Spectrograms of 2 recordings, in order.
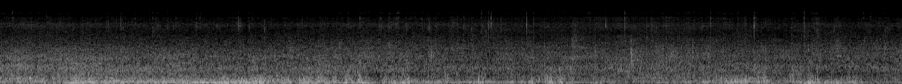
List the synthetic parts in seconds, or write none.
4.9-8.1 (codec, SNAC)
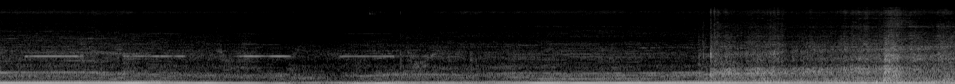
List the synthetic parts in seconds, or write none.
0.8-1.6 (codec, SNAC); 2.3-2.9; 4.4-6.4

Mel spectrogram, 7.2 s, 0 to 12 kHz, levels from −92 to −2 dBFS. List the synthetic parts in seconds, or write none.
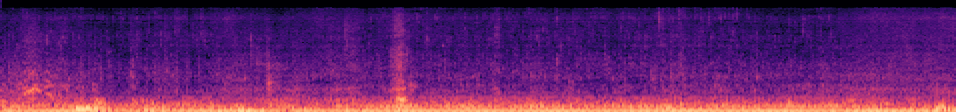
1.6-2.7 (codec, SNAC); 6.3-7.2

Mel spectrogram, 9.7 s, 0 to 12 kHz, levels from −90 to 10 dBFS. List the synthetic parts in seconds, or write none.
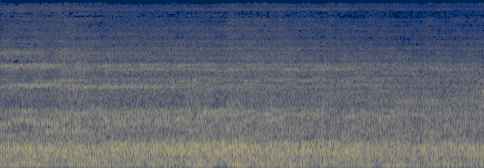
0.0-2.1 (codec, SNAC); 3.5-9.7

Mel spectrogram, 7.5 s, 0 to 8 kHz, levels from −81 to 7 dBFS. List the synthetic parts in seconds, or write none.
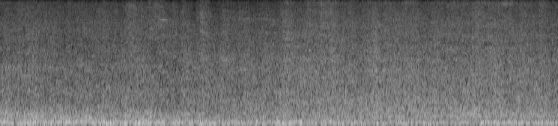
none

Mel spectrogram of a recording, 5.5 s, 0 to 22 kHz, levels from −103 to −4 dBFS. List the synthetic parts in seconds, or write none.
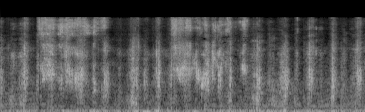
1.0-3.0 (codec, SNAC)

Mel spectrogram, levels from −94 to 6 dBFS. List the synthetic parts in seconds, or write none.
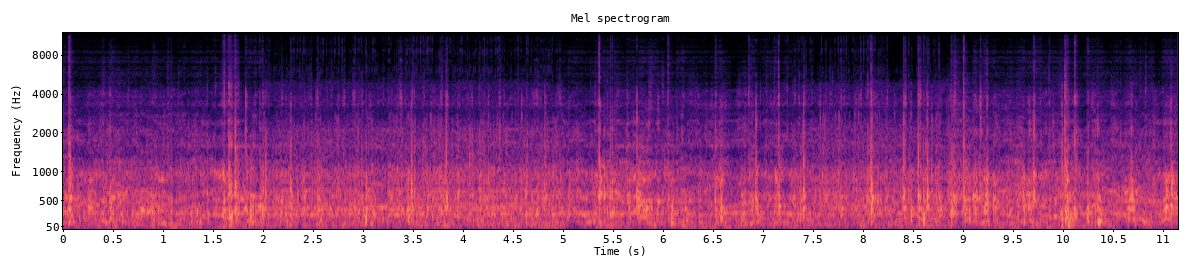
0.0-2.0 (codec, SNAC); 5.0-7.3; 8.9-11.2

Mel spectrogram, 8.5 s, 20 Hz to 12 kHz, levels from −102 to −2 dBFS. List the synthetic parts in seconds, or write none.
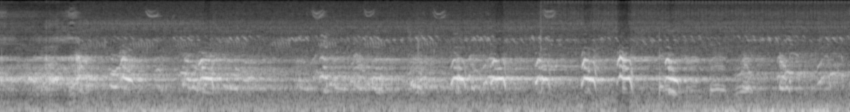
0.0-0.8 (codec, SNAC)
